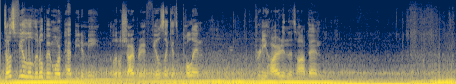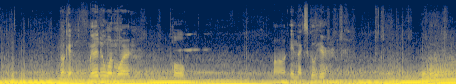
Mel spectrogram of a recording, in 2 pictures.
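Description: A car engine hums steadily at low speed.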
